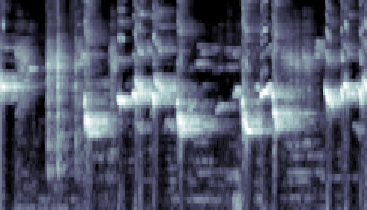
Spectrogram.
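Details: White-rumped shama in vigorous song, provoked to reply with learned material, mixes scratchy notes and bright whistled slurs in short lively phrases.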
